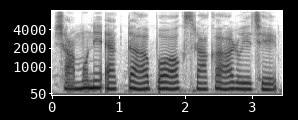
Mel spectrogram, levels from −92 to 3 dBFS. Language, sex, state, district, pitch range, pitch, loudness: Bengali, female, West Bengal, Cooch Behar, 215-240 Hz, 225 Hz, -13 LUFS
